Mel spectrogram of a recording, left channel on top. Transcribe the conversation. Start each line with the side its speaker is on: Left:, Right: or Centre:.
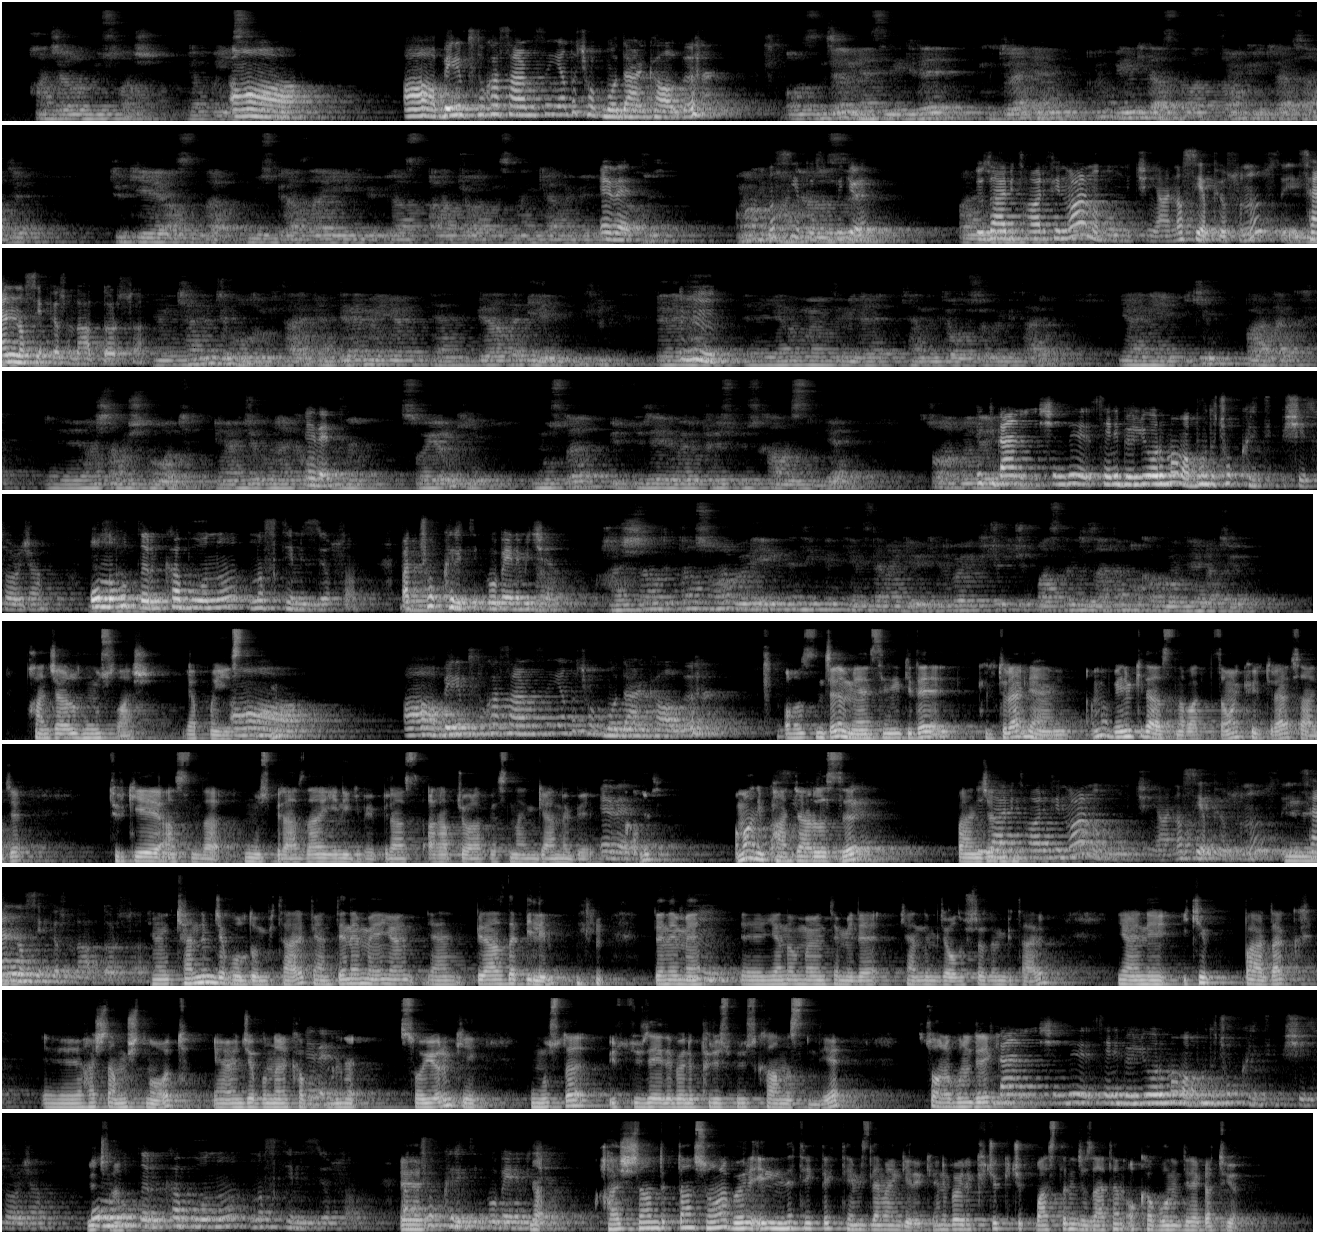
Right: pancarlı humus var. Yapmayı istedim.
Left: Aa, Aa, benim tokat sarmasının yanında çok modern kaldı. <laughs>
Right: Olsun canım yani seninki de kültürel yani. Ama benimki de aslında baktığı zaman kültürel sadece. Türkiye'ye aslında humus biraz daha yeni gibi. Biraz Arap coğrafyasından gelme bir
Left: Evet.
Right: tarif. Ama hani
Left: Nasıl
Right: pancarlısı
Left: yapıyorsun peki?
Right: bence
Left: Özel
Right: hani,
Left: bir tarifin var mı bunun için? Yani nasıl yapıyorsunuz? Ee, Sen
Right: e,
Left: nasıl yapıyorsun daha doğrusu?
Right: yani kendimce bulduğum bir tarif. Yani deneme yön- yani biraz da bilim. <laughs> Deneme
Left: Mhm,
Right: e, yanılma yöntemiyle kendimce oluşturduğum bir tarif. Yani iki bardak e, haşlanmış nohut. Yani önce bunların kabuklarını
Left: Evet.
Right: soyuyorum ki humusta üst yüzeyde böyle pürüz pürüz kalmasın diye. Sonra bunu
Left: Peki
Right: direkt
Left: ben şimdi seni bölüyorum ama burada çok kritik bir şey soracağım.
Right: Lütfen.
Left: O nohutların kabuğunu nasıl temizliyorsun?
Right: Ee,
Left: Bak çok kritik bu benim için.
Right: ya, haşlandıktan sonra böyle elinle tek tek temizlemen gerekiyor. Hani böyle küçük küçük bastırınca zaten o kabuğunu direkt atıyor.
